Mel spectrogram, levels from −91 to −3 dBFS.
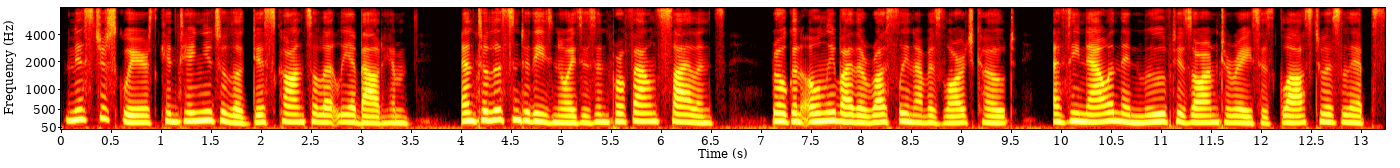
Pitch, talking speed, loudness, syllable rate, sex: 180 Hz, 185 wpm, -17 LUFS, 5.2 syllables/s, female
